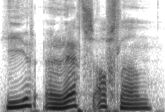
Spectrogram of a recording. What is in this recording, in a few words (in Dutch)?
Turn Right, Dutch, male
